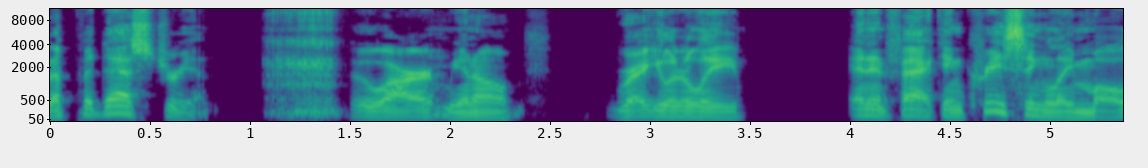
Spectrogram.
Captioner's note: snorts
